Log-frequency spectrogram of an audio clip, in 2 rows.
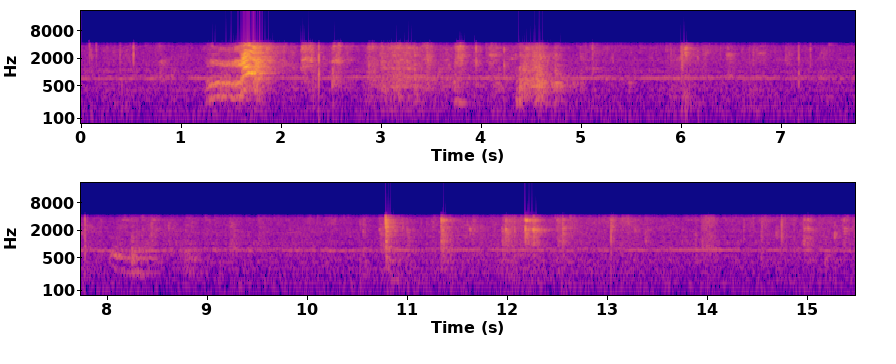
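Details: White Miniature Schnauzer puppies born 21 December 2012, playing with other puppies, give short, sharp yips and small barks in scattered bursts over a steady low hum.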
